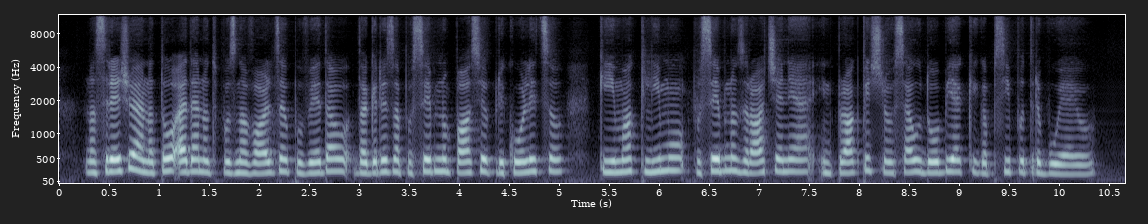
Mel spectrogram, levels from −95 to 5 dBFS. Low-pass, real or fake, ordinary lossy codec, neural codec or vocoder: none; fake; none; codec, 24 kHz, 0.9 kbps, DualCodec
